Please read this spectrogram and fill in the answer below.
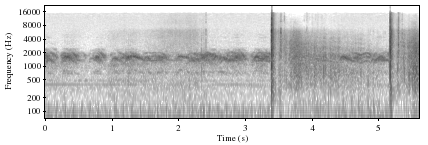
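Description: An electronic crow caller plays a steady stream of crow caws. About three and a half seconds in, and again under two seconds later, two loud shotgun blasts are fired at a crow flying overhead.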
